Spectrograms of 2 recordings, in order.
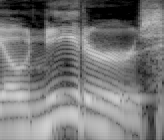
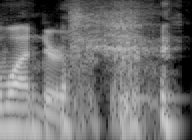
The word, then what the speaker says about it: Oneders: But the band's name was spelled Oneder for the Wonders, the Wonders. And everybody kept pronouncing it the Oneders. Here they are, the Oneders. The Wonders.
